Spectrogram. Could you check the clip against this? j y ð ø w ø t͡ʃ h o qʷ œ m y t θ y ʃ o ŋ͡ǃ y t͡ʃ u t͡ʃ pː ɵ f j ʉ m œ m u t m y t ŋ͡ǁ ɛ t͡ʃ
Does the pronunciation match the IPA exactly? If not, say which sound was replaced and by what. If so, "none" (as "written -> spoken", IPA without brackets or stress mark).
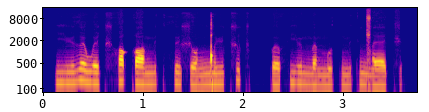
none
